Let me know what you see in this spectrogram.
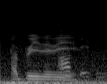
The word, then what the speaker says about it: Arbre de vie: Abri de vie.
